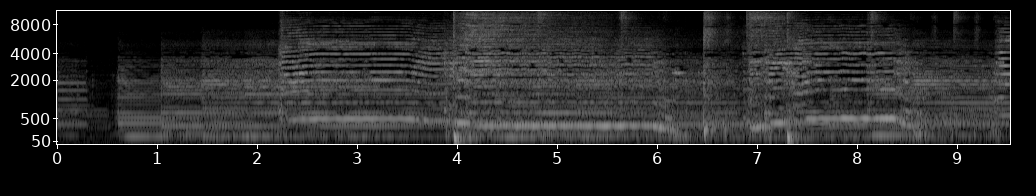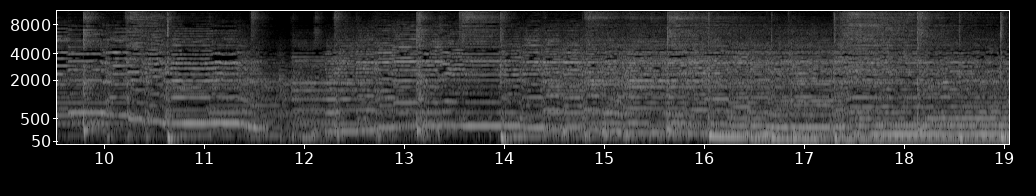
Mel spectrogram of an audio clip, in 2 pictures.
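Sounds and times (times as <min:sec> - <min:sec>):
electric guitar lead: 0:00.0 - 0:19.0
rock ballad backing track: 0:00.0 - 0:19.0
steady drum beat: 0:03.8 - 0:19.0.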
